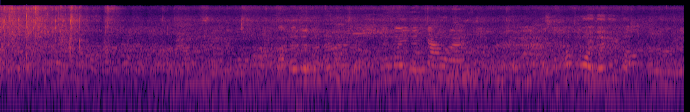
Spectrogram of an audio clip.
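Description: Lively music plays loudly through loudspeakers in a large hall.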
